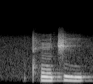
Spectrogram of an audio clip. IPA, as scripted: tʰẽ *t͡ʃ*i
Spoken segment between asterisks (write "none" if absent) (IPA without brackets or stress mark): t͡ʃ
